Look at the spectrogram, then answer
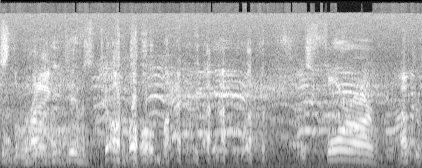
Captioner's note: laughs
